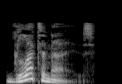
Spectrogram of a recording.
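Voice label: "gluttonize", English, British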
